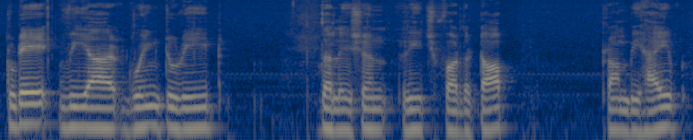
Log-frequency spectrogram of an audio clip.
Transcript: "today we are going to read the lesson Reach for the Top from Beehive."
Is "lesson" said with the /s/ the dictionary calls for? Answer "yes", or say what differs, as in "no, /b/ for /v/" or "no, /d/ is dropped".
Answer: no, /ʃ/ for /s/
